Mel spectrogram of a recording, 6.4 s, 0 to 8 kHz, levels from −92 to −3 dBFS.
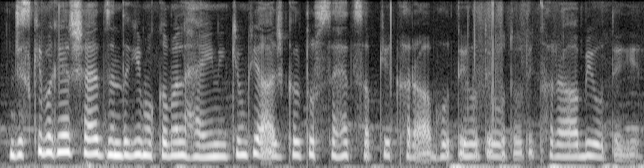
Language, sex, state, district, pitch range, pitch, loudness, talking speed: Hindi, female, Bihar, Patna, 220-245 Hz, 235 Hz, -15 LUFS, 205 wpm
